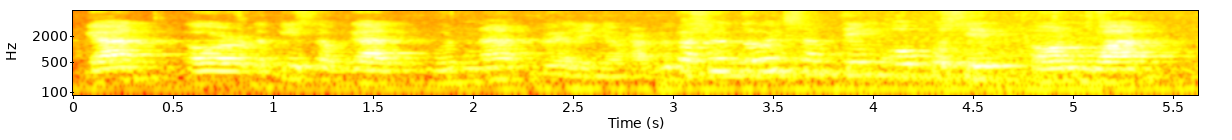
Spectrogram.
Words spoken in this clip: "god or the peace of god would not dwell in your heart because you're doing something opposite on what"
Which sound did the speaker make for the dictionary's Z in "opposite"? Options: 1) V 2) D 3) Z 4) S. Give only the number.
4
